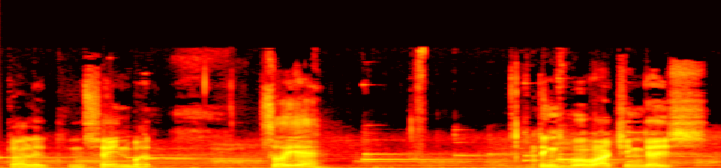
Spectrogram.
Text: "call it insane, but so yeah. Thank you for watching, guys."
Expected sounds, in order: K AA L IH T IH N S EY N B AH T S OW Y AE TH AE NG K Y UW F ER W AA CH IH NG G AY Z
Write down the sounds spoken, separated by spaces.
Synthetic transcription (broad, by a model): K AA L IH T IH N S EY N B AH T S OW Y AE T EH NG K Y UW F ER W AA CH IH NG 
